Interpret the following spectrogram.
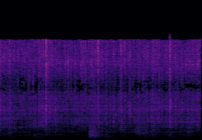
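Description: Faint, steady sizzling of an egg mixture with bacon and tortilla pieces frying in a nonstick pan.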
